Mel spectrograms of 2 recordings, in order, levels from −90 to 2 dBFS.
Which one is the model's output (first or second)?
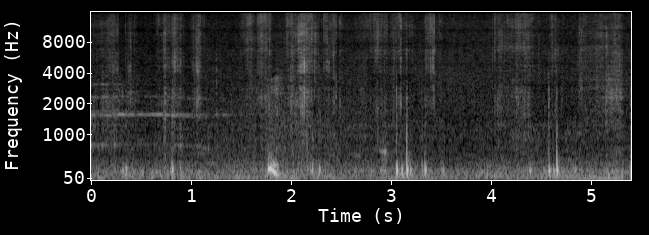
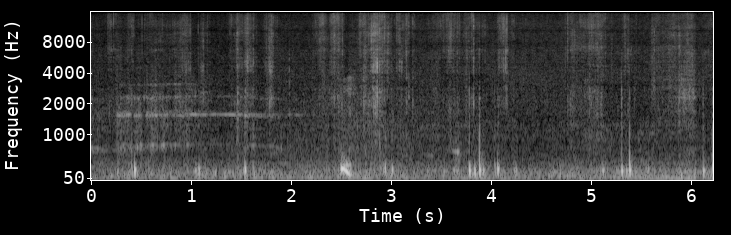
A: second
